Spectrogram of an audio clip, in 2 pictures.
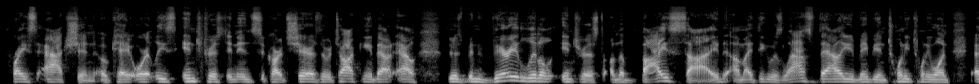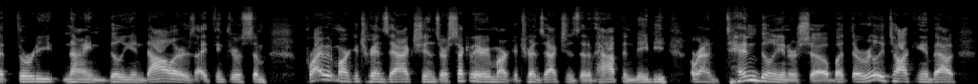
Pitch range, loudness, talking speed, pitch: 115-135 Hz, -23 LUFS, 195 wpm, 125 Hz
